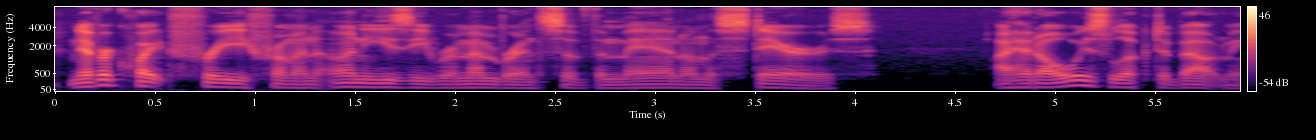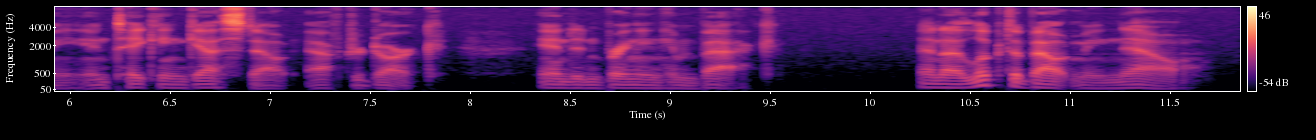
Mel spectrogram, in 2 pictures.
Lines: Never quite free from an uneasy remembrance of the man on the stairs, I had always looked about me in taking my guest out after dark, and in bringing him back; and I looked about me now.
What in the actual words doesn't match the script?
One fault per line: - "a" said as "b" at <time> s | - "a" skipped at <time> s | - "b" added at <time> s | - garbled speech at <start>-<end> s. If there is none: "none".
- "my" skipped at 6.6 s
